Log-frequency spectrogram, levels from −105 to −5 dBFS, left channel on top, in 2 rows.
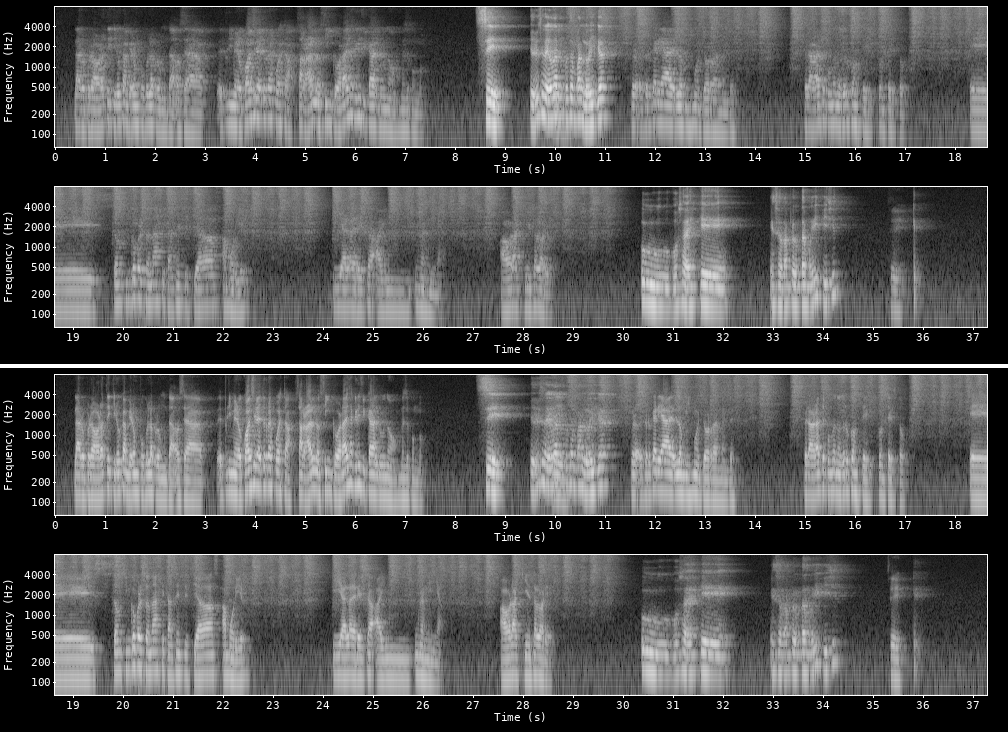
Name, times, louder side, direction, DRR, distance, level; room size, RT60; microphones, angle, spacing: voice 1, 0.4-3.0 3.2-7.3 9.9-10.3 11.5-13.6 15.0-17.0 18.3-22.5 24.2-26.4 27.5-28.6 35.3-35.6, right 7 dB, 65° right, 8 dB, 0.3 m, -32 dB
voice 2, 8.4-8.9 9.5-11.0 30.4-32.1 32.9-34.3, left 4 dB, 55° left, 5 dB, 0.4 m, -26 dB
sound 1, 9.8-11.9 12.3-14.3 14.7-16.7 17.1-19.4 19.8-21.6 22.0-23.8 24.2-24.9 25.3-27.4 27.8-29.7, equal, 5° left, 1.0 m, -37 dB
4.3 x 2.6 x 3.1 m, 0.66 s
head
